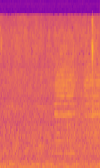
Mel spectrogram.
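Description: Steady low rumble of street traffic ambience. In the second half, a distant car horn holds one steady note for about a second.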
